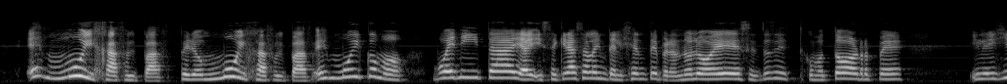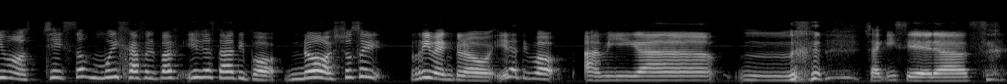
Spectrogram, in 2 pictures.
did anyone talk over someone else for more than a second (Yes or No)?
No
